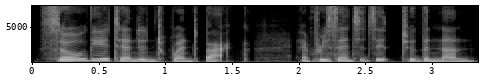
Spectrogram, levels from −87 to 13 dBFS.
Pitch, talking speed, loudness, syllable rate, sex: 220 Hz, 195 wpm, -18 LUFS, 5.1 syllables/s, female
